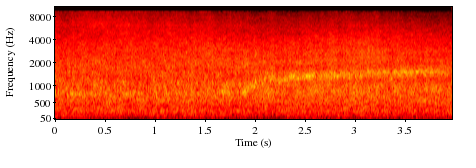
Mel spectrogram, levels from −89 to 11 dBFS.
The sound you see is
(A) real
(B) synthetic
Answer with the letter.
B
